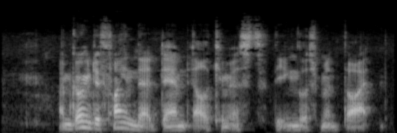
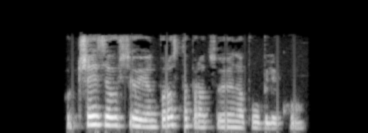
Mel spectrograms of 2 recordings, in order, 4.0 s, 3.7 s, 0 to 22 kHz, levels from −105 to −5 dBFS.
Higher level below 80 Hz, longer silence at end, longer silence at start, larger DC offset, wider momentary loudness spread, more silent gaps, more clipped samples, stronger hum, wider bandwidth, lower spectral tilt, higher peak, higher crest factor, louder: second, -84 dBFS vs -58 dBFS; second, 0.25 s vs 0.65 s; about the same, 0.6 s vs 0.7 s; neither; second, 10 LU vs 20 LU; neither; neither; neither; first, 12 kHz vs 7.8 kHz; about the same, -3 dB/octave vs -4 dB/octave; second, -20 dBFS vs -2 dBFS; about the same, 20 dB vs 18 dB; second, -39 LUFS vs -19 LUFS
